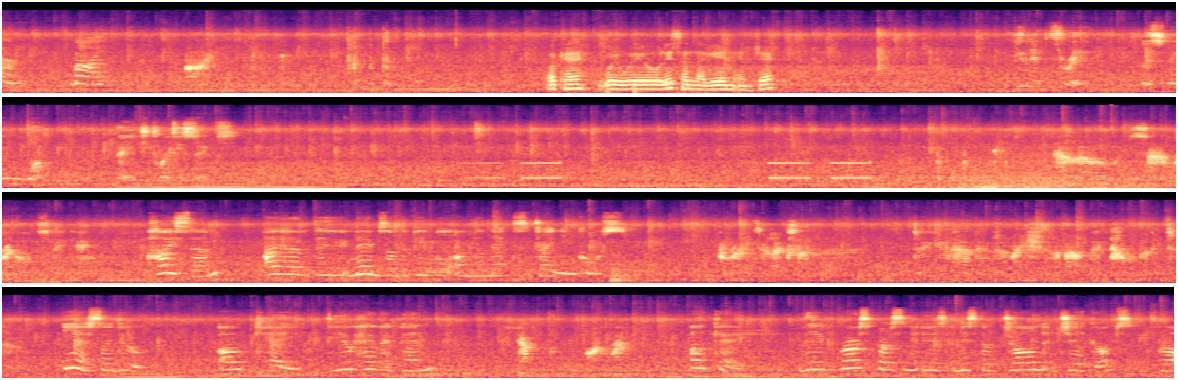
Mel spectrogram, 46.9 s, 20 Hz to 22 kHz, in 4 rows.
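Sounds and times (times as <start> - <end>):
faint steady hiss: 0.0 - 46.9
telephone ringing tone: 16.3 - 17.5, 19.4 - 20.6.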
